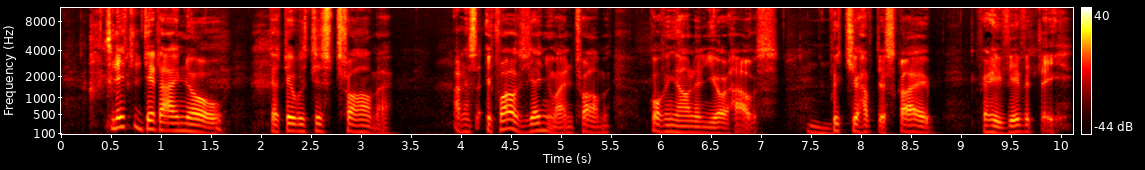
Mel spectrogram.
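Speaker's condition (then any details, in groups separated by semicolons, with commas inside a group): Motor neuron disease; may get out of breath while talking, voice still sounds characteristically like himself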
